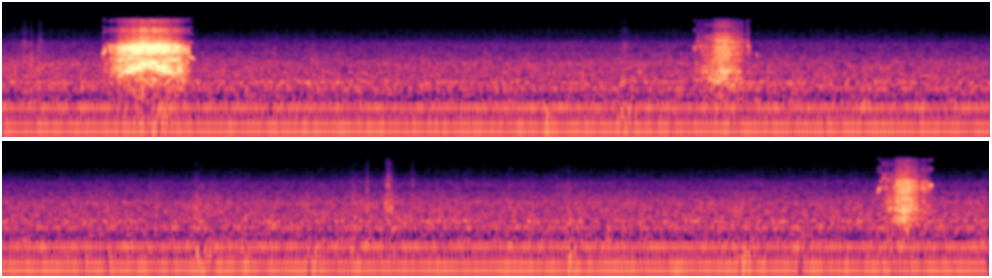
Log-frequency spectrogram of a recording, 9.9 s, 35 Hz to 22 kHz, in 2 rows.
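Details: Night recording from the Eifel, 11 April 2012 at 03:39: a Eurasian eagle-owl makes three short rasping wheezes, the first loudest, spaced by several seconds of quiet background hum.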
